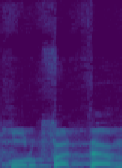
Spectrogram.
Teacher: Asalnya ghurfatan, tapi di situ kena baca ghurfatam dengan mim yang nipis, ya. Bibir itu sekadar bersentuhan saja, hukum iqlab. Jangan lupa 2 harakat.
